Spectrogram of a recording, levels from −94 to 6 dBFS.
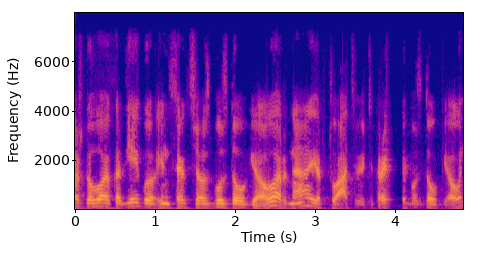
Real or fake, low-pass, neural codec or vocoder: real; 7.2 kHz; none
